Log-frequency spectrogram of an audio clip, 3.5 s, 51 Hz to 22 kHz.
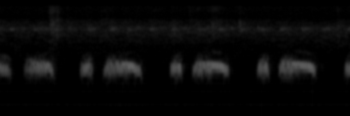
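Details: Wild spotted doves at Sê San on 21 February 2020 greeting each other with long coo bouts: short coos alternating with longer notes that slur downward at the end, repeated rhythmically, with faint insect hum.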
